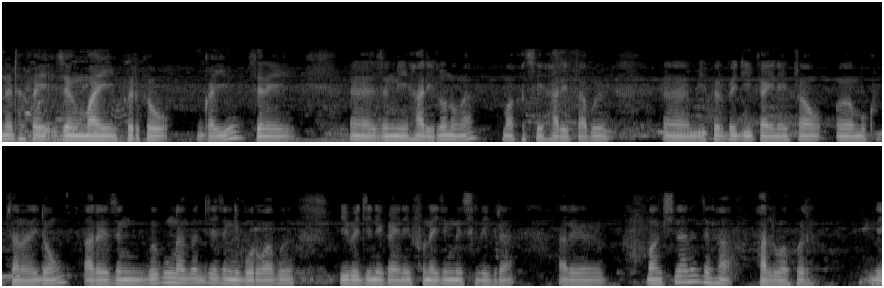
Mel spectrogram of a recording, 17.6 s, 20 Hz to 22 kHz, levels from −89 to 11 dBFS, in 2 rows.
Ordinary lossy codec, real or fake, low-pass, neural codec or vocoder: AAC, 48 kbps; real; 5.4 kHz; none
